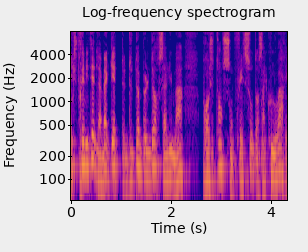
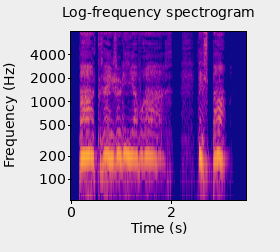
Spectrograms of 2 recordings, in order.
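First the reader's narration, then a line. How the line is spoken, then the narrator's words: Dejected voice. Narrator (French): dit-il d'une voix accablée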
